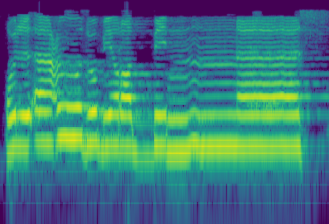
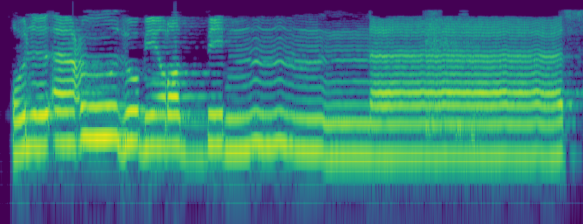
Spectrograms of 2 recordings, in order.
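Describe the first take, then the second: First: The recitation is at a moderate, relaxed pace. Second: The recitation is slow and calm with long vowels. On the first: It sits between the slow and the fast levels. "Adapun tadwir tengah-tengah di antara tahqiq dan juga hadr" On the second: It suits teaching and learning. "Adapun tahqiq dilambatkan"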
